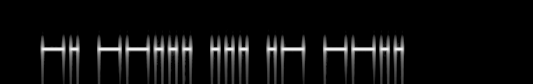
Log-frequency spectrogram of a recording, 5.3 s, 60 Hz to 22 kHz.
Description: Morse code, heard as a keyed tone, about 17 wpm, 700 Hz. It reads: N7SAZ
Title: USA Call Signs 17wpm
